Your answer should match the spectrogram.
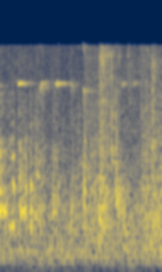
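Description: Dry-erase marker writing on a whiteboard: several short high squeaks mixed with scratchy pen strokes as letters are drawn.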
